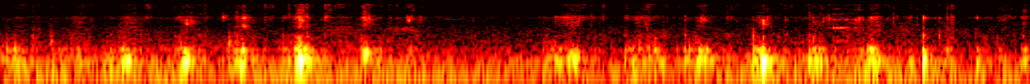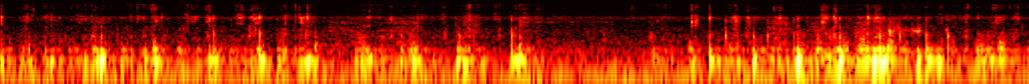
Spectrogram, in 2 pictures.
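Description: A thin wooden stick stirring a thick shampoo-and-oil mixture in a small glass bowl: irregular quick taps and squishes, several a second, as the stick works the mixture and knocks the glass. The stirring eases off briefly about two seconds in and again near eight seconds.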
